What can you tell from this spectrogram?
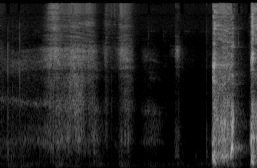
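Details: Person who says they are a little sick: quiet breathing and a throat sound, then two harsh coughs close together; cough.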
